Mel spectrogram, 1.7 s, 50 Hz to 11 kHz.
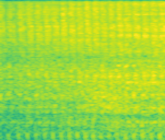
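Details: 1970 Honda Trail 70 running off the magneto without battery, baffle still in exhaust, fuel lines and clamps replaced; quick even putt-putt roughly a dozen pulses a second, building with speed, normal running.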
